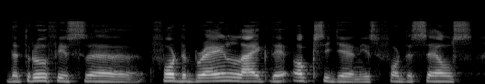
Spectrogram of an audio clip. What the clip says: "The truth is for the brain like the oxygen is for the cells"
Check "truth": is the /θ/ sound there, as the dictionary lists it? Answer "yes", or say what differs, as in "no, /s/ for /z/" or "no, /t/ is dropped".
yes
